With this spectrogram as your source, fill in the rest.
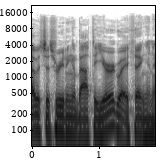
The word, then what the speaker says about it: Uruguay: the more than 50% oddly you have Ur Uruguay uh am I pronouncing that right yes Uruguay is is legalizing it across the board but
